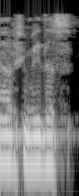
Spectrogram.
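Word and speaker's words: Archimedes: अर्शमेदीज, कई उसको प्रोनाउंस करते हैं अर्शमेदस,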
